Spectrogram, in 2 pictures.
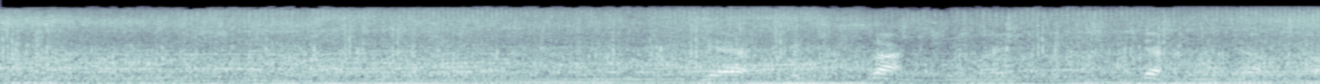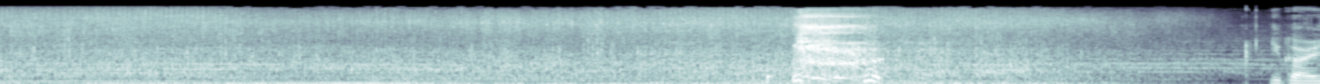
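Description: A race car engine roars at speed through a turn.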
